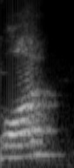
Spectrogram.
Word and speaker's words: Juan: Do you have any friends named Juan? Of course, very popular name. Put up one finger, everybody, Juan.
